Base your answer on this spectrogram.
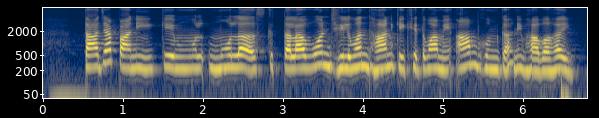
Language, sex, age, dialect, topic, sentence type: Magahi, female, 46-50, Western, agriculture, statement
